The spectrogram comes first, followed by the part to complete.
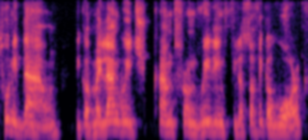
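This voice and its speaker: Speaking at a moderate pace in an Argentine accent, a man uses a fairly high voice with fairly even intonation. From Argentina. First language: Spanish. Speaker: former lawyer. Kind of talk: interview. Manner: halting, many repetitions; passionate.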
